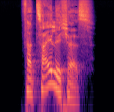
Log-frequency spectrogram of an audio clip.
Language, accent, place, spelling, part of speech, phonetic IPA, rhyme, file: German, Germany, Berlin, verzeihliches, adjective, [fɛɐ̯ˈt͡saɪ̯lɪçəs], -aɪ̯lɪçəs, De-verzeihliches.ogg
- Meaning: strong/mixed nominative/accusative neuter singular of verzeihlich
